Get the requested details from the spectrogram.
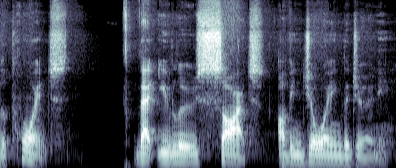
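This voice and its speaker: A man with an Australian accent, medium pitch and a very slow pace. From Australia, Western Sydney. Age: 60s. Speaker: business leader and author. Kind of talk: interview.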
